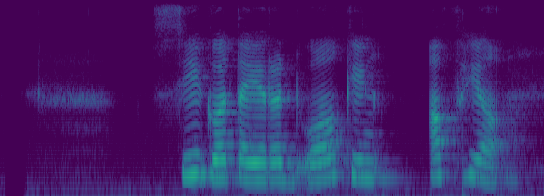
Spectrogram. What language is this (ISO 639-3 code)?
sun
